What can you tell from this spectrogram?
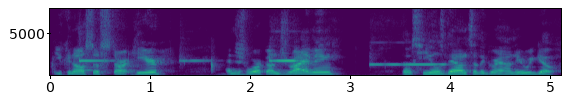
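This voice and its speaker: A man coaching a mobility routine while doing the moves himself, a little out of breath, calm and encouraging. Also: a little high, moderate pace, noisy background. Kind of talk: guided exercise instruction.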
